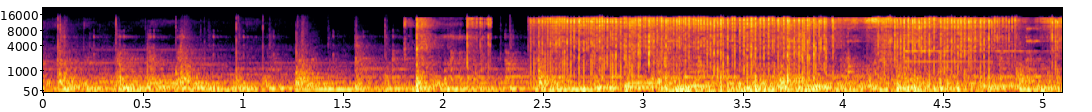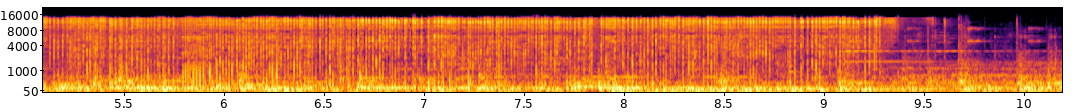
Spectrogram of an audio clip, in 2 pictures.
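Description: Background music with a steady drum beat. A steady hiss joins it from about two and a half seconds in and stops just after nine seconds.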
